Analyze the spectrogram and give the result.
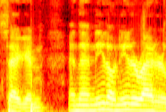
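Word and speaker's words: Seguin: oh boy and then sigin sigan Sean I keep saying it wrong but it's Sean and then Neo NE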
